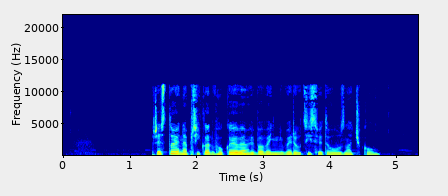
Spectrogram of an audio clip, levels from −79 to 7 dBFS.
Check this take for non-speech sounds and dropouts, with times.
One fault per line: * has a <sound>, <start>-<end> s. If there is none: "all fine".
all fine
